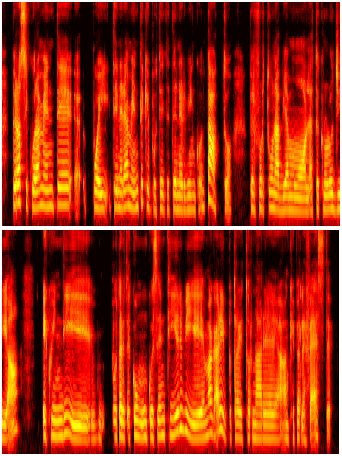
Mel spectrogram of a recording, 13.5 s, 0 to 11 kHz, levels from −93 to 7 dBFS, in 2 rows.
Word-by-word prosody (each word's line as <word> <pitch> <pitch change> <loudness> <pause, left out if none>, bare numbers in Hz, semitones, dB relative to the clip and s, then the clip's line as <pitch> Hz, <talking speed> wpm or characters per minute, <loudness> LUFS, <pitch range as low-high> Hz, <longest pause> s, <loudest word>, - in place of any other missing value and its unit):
però 235 +2 +5
sicuramente, 220 -1 +2
ehm, - - -8 0.2
puoi 180 -3 +1
tenere 200 0 0
a - - +3
mente 205 +4 -3
che 215 -4 -5
potete 170 0 -9
tenervi 170 -1 -3
in 170 0 -8
contatto, 285 - +3 0.3
per 185 - -5
fortuna 190 0 -1
abbiamo 160 -2 +1
la 155 - -2
tecnologia, 170 -1 +1 0.5
e 455 - +7
quindi 185 -7 0 0.3
potrete 185 -2 0
comunque 180 -2 -1
sentirvi, 195 -1 0
e 165 - +3
magari 225 +6 +3
potrai 165 -1 -4
tornare 160 -2 -2
anche - - -3
per - - -4
le - - -3
feste. - - -2
185 Hz, 135 wpm, -24 LUFS, 165-210 Hz, 0.5 s, e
